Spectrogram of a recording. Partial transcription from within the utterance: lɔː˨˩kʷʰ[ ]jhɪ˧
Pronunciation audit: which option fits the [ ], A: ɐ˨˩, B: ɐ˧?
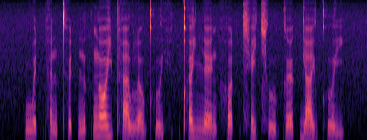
B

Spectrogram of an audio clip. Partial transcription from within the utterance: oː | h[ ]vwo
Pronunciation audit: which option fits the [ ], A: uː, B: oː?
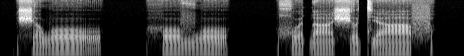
B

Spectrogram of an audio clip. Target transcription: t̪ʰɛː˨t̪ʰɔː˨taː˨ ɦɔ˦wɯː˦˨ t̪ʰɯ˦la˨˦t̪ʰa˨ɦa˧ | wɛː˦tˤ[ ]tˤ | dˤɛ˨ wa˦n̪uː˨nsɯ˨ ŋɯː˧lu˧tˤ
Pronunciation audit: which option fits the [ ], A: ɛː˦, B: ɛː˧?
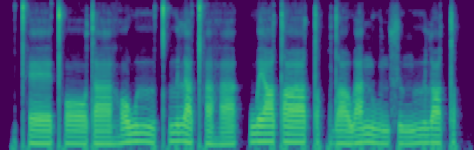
A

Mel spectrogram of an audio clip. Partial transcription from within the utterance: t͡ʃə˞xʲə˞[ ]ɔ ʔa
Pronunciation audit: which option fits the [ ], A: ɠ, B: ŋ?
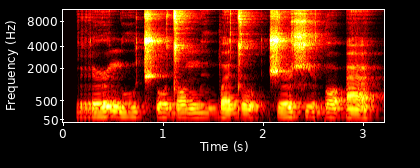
A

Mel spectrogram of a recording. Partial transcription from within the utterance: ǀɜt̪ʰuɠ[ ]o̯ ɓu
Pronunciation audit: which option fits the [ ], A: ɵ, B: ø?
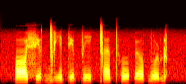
A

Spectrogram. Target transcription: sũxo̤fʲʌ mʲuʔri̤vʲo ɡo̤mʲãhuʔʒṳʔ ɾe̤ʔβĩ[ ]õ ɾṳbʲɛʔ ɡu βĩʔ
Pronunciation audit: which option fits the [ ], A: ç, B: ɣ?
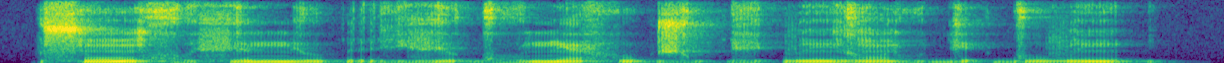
B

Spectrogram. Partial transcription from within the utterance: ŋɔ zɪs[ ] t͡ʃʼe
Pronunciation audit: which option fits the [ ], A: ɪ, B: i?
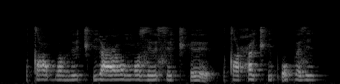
A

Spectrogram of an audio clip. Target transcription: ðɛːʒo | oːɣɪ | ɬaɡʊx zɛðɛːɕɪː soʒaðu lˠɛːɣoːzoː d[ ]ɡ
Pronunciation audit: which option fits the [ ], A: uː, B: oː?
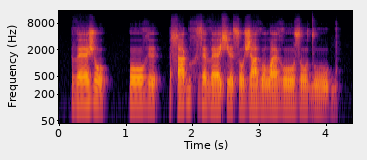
A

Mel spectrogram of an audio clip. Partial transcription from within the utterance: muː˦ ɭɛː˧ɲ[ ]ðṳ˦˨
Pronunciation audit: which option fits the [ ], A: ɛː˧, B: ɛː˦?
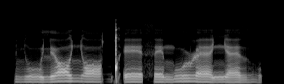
A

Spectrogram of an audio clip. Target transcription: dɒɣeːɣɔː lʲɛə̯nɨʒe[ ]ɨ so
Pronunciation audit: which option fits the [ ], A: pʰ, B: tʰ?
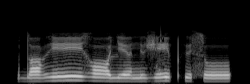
A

